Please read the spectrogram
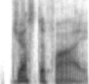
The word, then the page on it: justify: American English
